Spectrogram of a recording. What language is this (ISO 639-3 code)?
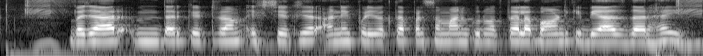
mag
